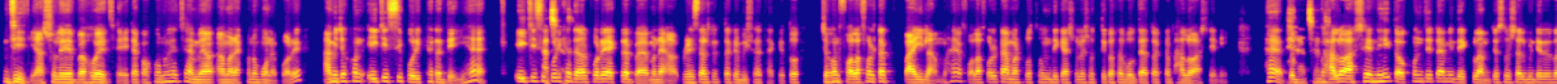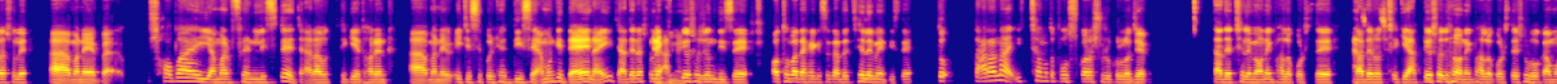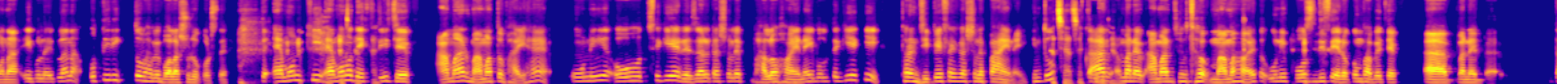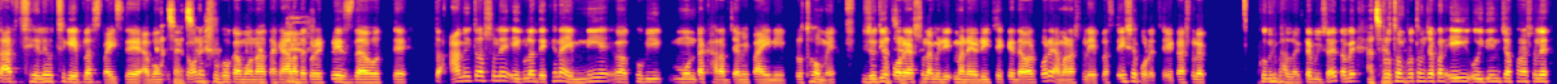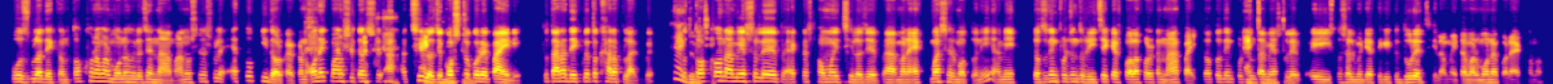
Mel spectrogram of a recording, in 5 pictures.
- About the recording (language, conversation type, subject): Bengali, podcast, সোশ্যাল মিডিয়ায় লোক দেখানোর প্রবণতা কীভাবে সম্পর্ককে প্রভাবিত করে?
- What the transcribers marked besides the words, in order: lip smack; giggle; laugh; tapping; laugh; giggle; lip smack; giggle; in English: "রিচেক"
